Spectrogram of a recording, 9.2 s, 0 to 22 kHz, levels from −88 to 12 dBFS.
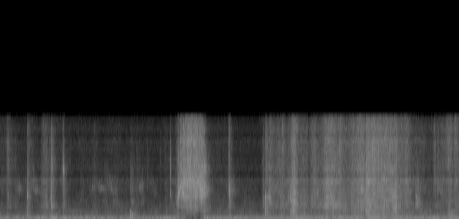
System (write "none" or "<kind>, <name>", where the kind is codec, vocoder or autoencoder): codec, SNAC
